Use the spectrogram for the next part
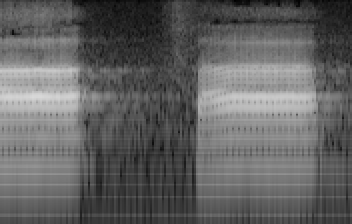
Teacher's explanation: সা বলতে গেলে জিহ্বার আগাটা একটু বের করে আপনাকে সা উচ্চারণ করতে হবে।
